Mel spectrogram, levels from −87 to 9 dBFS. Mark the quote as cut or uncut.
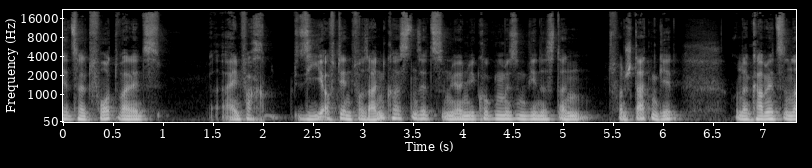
uncut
